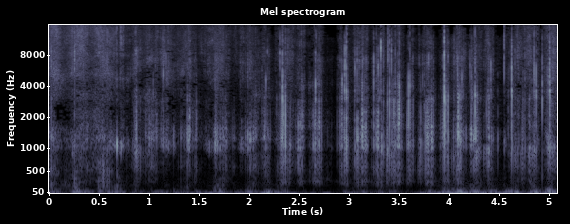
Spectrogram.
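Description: Long nails scratch quickly across the textured top of a solid, flat dark chocolate bar lying on a towel, making dense, dry, crunchy scraping with a hollow low body. Near the end, a knuckle knocks on the bar, adding louder, dull taps.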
